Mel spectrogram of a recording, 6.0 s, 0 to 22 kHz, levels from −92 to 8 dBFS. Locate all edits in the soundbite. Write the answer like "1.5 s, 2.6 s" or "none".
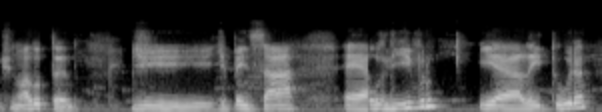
1.2 s, 3.7 s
